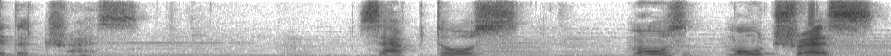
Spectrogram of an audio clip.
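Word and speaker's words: Moltres: Mo tres. It's not mo tray, it's mo tres.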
